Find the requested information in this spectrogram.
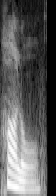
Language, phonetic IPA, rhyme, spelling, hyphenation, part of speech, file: Hungarian, [ˈhɒloː], -loː, haló, ha‧ló, verb / adjective, Hu-haló.ogg
- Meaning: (verb) present participle of hal; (adjective) dying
